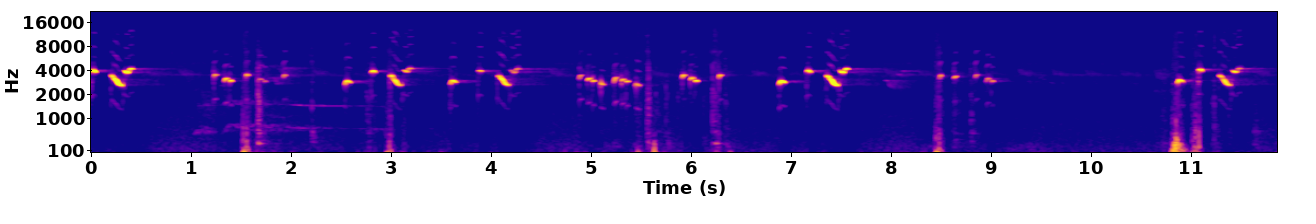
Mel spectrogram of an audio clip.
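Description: Black-crested bulbul giving short, clear whistled phrases with quick up-and-down notes, repeated every second or so in a quiet setting.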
